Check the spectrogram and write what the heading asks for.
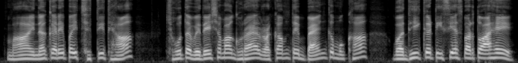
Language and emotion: Sindhi, angry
